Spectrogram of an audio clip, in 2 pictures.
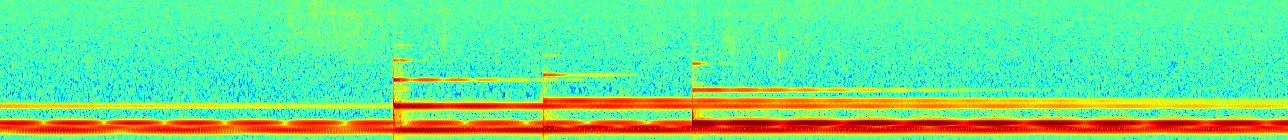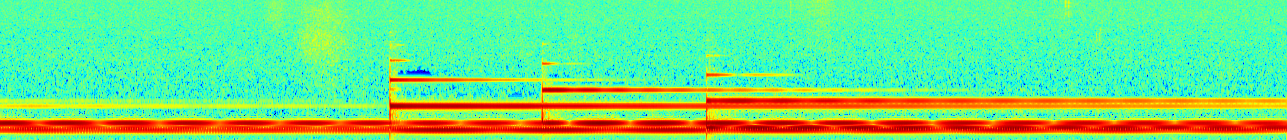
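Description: Crystal singing bowls ring with a steady, pulsing hum.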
